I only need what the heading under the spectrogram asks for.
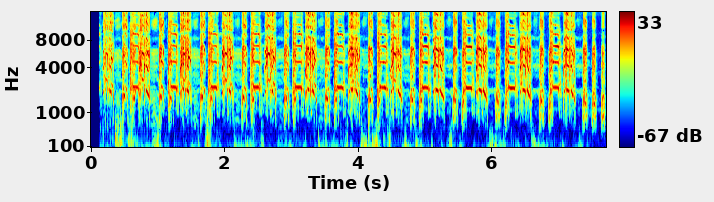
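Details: Grey francolin calling: a loud, harsh, rapid series of squawking, chattering notes repeated about one and a half times per second, with low knocking sounds underneath.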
